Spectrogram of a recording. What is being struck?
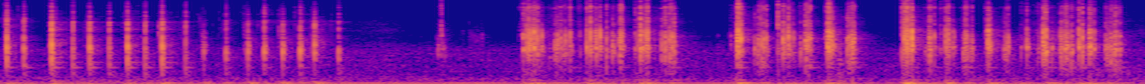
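Mechanical keyboard with plastic keycaps and metal plate.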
